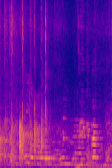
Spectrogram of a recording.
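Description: Children clap their hands during a classroom word game, a few quick claps heard close by, with a teacher's voice speaking over them.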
